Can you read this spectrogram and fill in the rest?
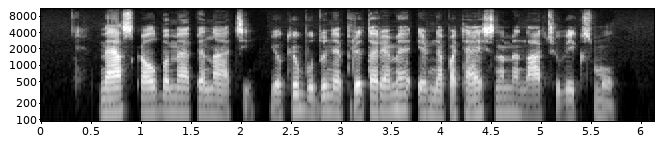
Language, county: Lithuanian, Vilnius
